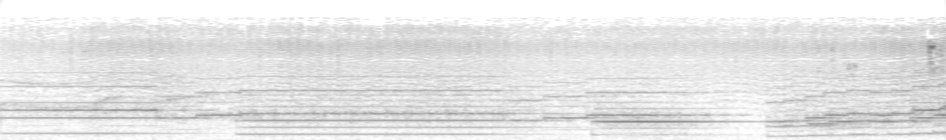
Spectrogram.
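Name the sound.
bee buzzing in flight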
